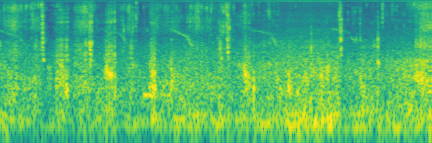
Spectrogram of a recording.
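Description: Close-miked eating sounds: chewing with wet mouth smacks and clicks, while fingers mix and squeeze rice and curry on the plate.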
